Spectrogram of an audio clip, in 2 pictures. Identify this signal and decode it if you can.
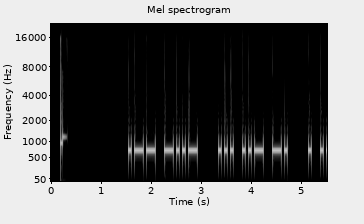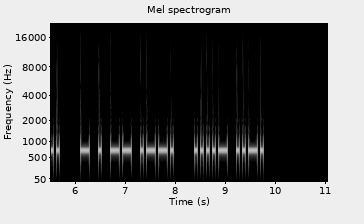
Morse code, heard as a keyed tone, about 20 wpm, 700 Hz. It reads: WX SUN ES TEMP 4F
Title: Practice QSO - Exchange 2 - Info - 20wpm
